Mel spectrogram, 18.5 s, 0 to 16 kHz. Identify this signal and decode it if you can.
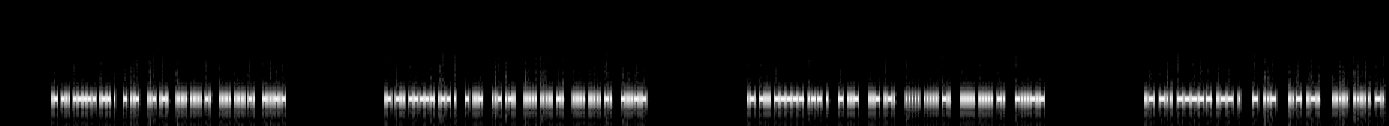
Morse code, heard as a keyed tone, about 67 wpm, 700 Hz. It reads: AD0WE TU UR 55N 55N <BK> AD0WE TU UR 55N 55N <BK> AD0WE TU UR 55N 55N <BK> AD0WE TU UR 55N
